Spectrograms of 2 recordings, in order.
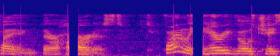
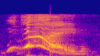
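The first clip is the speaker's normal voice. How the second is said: high, loud cry; mock shock; 10 dB louder than usual. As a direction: wail it out. Dramatic joke exclamation.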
